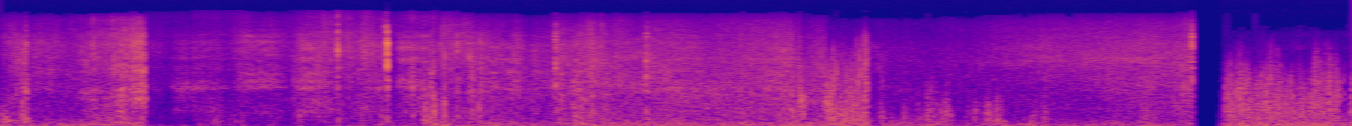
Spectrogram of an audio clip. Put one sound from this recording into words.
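Skis hiss over snow.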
